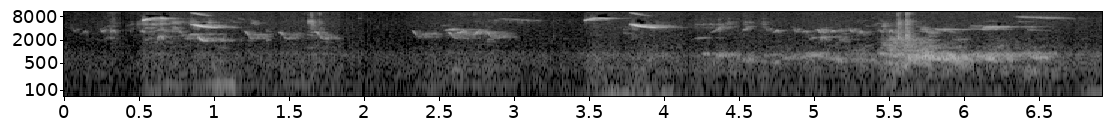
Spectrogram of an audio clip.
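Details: April birdsong, clear high whistles and twittering phrases in two bursts, then a brief broadband clatter and faint background noise.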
